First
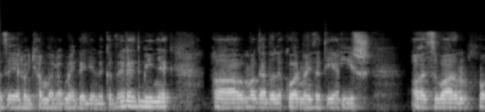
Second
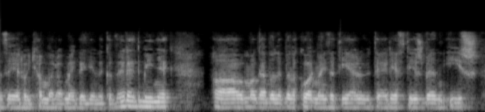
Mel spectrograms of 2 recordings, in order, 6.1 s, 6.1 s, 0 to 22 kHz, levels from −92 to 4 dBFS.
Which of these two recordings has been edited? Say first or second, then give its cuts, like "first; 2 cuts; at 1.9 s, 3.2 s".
first; 2 cuts; at 3.5 s, 4.2 s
